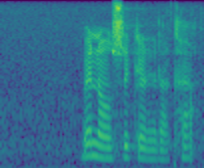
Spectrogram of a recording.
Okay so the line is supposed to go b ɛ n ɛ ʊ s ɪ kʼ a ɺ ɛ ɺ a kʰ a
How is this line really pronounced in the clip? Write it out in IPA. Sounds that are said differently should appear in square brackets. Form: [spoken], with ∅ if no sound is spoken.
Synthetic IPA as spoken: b ɛ n [a] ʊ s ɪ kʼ [ɛ] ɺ ɛ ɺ a kʰ a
